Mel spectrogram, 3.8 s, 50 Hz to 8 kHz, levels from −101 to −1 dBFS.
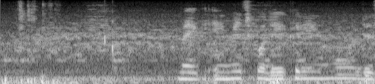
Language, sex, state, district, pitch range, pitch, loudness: Hindi, female, Chhattisgarh, Raipur, 230-245 Hz, 240 Hz, -20 LUFS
